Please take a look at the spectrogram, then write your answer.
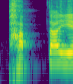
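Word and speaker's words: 밟다: 자음 앞에서 발음되고 있으니까이 규정 그대로 읽으면 발다가 아니라 뭐라고 발음하게 되는 거예요? 밥다 이렇게 발음하게 되는 거고 그죠?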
